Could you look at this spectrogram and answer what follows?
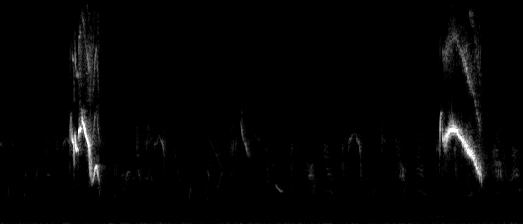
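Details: Western yellow wagtail giving a short high chirp, then after a pause a longer thin downward-sweeping whistle; faint soft twitters in between.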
